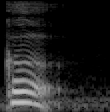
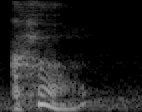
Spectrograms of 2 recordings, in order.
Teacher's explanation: The distinction between ka and kha is in terms of aspiration. This H marks aspiration, which simply means little bit extra flow of air.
